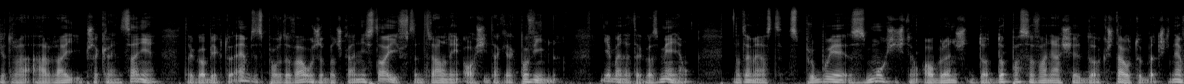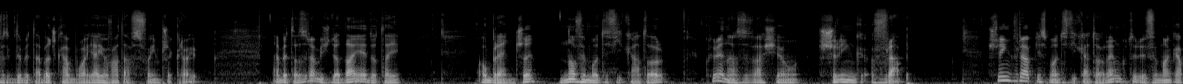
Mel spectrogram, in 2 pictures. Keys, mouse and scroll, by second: 2.9-4.7 middle drag, 5.6 KP_1, 6.8 KP_Decimal, 8.3-11.6 middle drag, 12.4-14.7 middle drag, 16.6-18.4 right drag, 18.7-20.6 drag.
